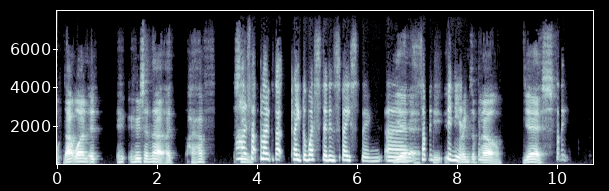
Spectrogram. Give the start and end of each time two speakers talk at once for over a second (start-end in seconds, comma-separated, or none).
6.7-8.3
